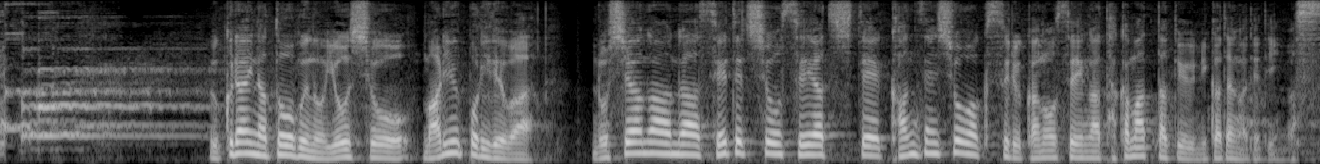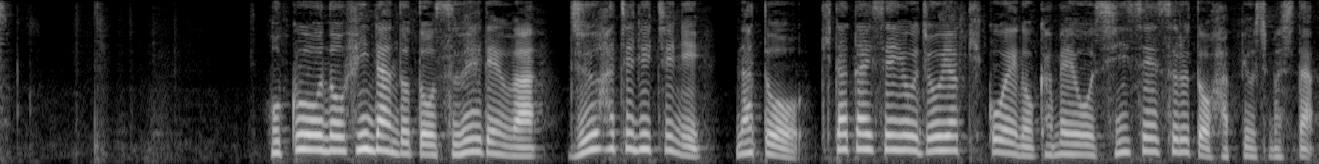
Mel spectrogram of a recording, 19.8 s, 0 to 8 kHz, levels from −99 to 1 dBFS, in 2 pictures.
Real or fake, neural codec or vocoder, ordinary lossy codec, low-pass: fake; codec, 16 kHz, 8 kbps, FreqCodec, larger model; none; none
